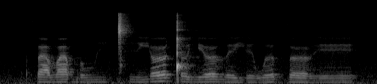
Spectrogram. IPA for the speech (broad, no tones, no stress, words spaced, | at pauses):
θaβabəβi ǀʰijœ ǃəlʲœ ðejewə θœ ɣe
